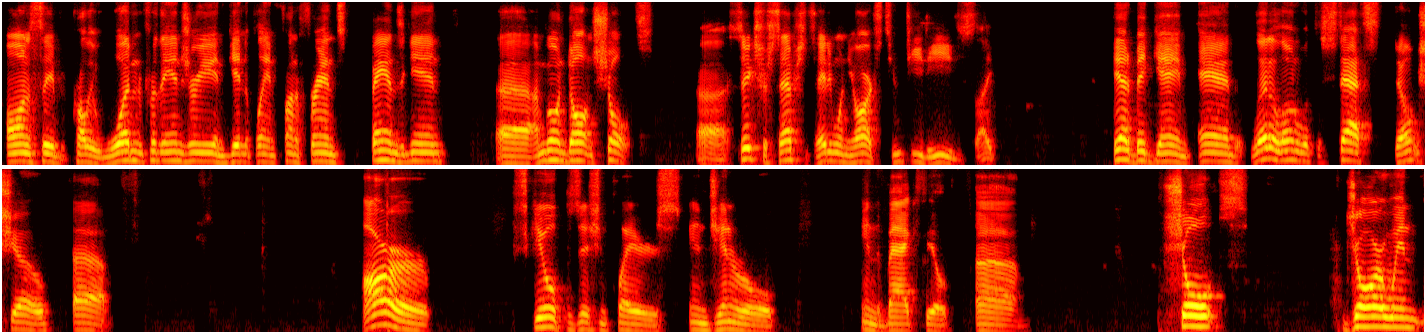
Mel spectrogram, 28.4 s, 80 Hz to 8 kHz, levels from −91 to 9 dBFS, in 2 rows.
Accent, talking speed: American, 120 wpm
